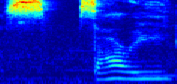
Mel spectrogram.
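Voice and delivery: stammered, slow, soft and high; a stuck, slow "S-, sorry"; awkward sorry. Retold or imitated. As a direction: trail into an awkward apology. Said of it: "I'm just like".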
